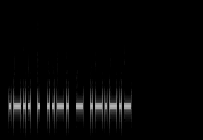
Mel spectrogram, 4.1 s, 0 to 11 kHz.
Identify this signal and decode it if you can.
Morse code, heard as a keyed tone, about 25 wpm, 700 Hz. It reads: LEFT.
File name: practice / 25wpm / Sentences with 3-Word Phrases - 25wpm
